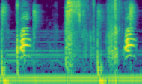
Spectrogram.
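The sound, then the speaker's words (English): A dog barks several times in quick, uneven succession, each bark short and sharp, over a steady low electrical hum. “An alternative option to show active presence at home is by making your own audio, something that plays ambient noises randomly throughout the day, with footsteps, conversations, and a dog barking.”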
